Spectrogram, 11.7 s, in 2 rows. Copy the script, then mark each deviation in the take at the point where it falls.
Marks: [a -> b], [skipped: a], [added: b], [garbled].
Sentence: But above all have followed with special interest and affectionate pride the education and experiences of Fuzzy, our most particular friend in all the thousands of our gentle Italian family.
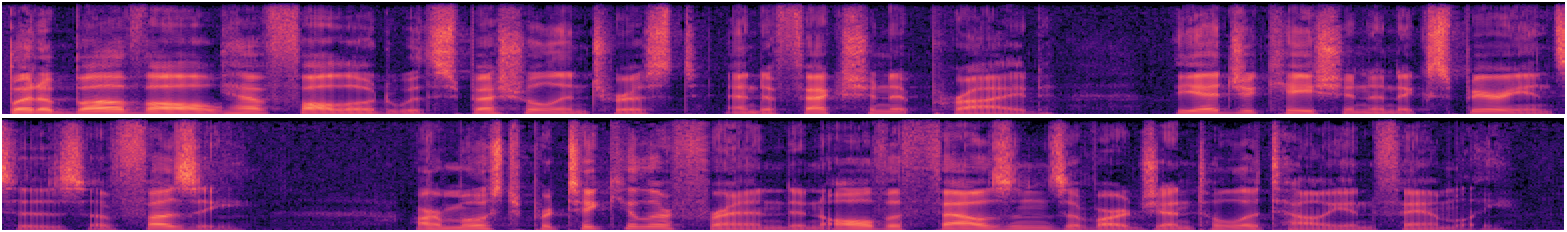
But above all have followed with special interest and affectionate pride the education and experiences of Fuzzy, our most particular friend in all the thousands of our gentle Italian family.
